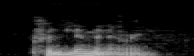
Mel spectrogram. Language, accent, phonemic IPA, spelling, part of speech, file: English, Southern England, /pɹɪˈlɪmɪn(ə)ɹi/, preliminary, adjective / noun, LL-Q1860 (eng)-preliminary.wav
- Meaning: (adjective) In preparation for the main matter; initial, introductory, preparatory; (noun) A preparation for a main matter; an introduction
